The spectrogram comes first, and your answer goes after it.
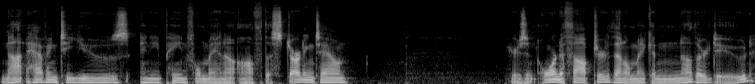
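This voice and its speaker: The recording has a dry, close sound with no echo. A man with a very deep, low pitch and ordinary pitch variation speaks at a moderate pace. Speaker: gameplay commentator. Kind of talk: live commentary.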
